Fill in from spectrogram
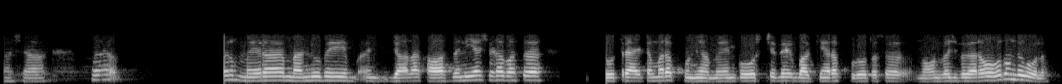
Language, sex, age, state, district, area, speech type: Dogri, male, 18-30, Jammu and Kashmir, Reasi, urban, conversation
